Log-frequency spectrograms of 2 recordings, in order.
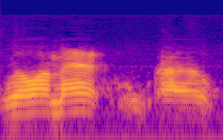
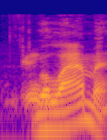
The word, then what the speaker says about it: Willamette: I think I've got Portland, Oregon, or I always forget how to pronounce it. Willamette. Willamette.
